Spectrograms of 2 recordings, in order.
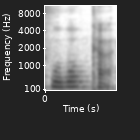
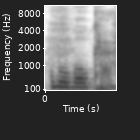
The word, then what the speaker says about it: Wuwoka: It's just as is Wuwoka. Wuwoka.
